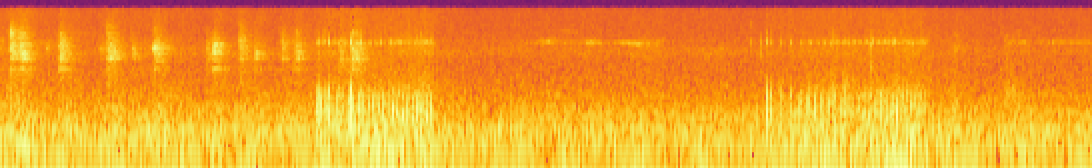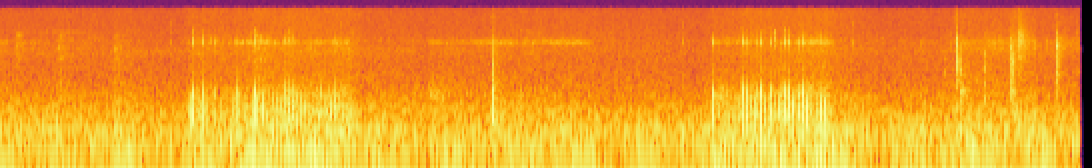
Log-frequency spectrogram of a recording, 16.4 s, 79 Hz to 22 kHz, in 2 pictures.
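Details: F1 Savannah cat asleep and snoring, each rough, airy breath rising and fading at steady intervals of roughly four seconds against a quiet room hum.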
